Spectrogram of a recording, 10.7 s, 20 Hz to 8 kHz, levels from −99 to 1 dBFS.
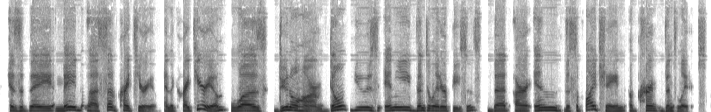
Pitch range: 125-170 Hz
